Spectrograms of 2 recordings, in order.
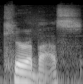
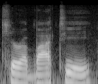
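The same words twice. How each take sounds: First: The 'ti' is said as 's'. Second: The 'ti' is said as 'tee'. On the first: The speaker calls it right. "it's actually pronounced Kiribati" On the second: The speaker calls it wrong. "It looks like Kiribati"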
